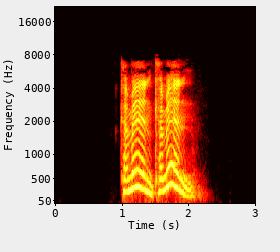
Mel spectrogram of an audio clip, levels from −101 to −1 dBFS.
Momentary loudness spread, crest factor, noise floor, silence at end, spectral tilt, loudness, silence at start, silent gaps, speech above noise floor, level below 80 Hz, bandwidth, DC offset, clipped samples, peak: 11 LU; 16 dB; under -90 dBFS; 0.9 s; -4 dB/octave; -14 LUFS; 1 s; none; over 75 dB; -60 dBFS; 7.6 kHz; under 0.1%; under 0.1%; -2 dBFS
